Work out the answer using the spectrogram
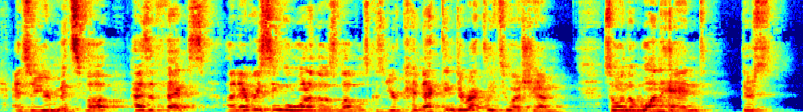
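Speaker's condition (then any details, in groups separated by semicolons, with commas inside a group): No condition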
